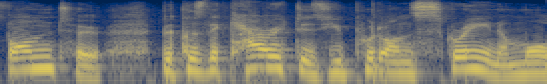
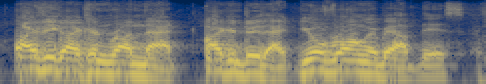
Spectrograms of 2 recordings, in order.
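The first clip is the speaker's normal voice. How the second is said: louder, blunt interrupting man; confident man blurting in; 4 dB louder than usual. Retold or imitated. Man in a meeting blurting out his opinion, loud and sure. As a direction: barge in and claim the floor. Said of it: "Men are really good at just putting their hand up".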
